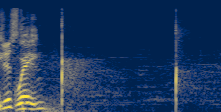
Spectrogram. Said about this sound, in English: Are you clapping?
